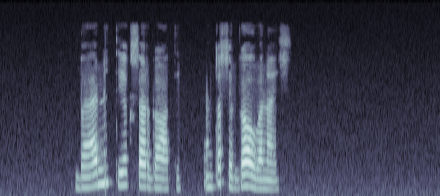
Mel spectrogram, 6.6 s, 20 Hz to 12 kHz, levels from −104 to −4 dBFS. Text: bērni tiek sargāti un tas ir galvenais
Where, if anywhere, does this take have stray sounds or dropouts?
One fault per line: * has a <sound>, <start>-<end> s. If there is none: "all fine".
all fine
